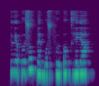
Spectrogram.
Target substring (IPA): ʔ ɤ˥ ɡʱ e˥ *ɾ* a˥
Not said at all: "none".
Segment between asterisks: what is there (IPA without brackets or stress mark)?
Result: ɾʲ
